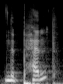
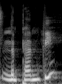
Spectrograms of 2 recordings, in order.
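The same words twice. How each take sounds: First: "nepenth" in two syllables, ne-PENTH; unsure, questioning "nepenth", ending on TH; trying a pronunciation. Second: "Nepenthe" in three syllables, ne-PEN-thee; questioning "Nepenthe", voice rising on thee; trying a pronunciation. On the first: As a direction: sound out "nepenth" with no final vowel. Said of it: "What the fuck is nepenth?". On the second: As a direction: test "Nepenthe" with a final EE. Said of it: "It was, uh, Nepenthe". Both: Shown as a demonstration.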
